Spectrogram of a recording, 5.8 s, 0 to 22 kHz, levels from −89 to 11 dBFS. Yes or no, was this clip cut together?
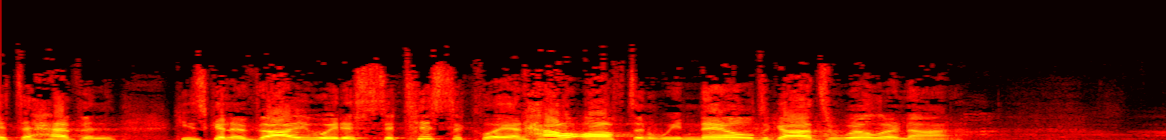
no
